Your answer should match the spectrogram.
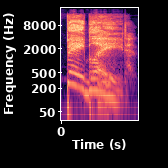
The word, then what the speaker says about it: Beyblade: again beyblade burst good the right way to say it is beyblade yeah and then the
